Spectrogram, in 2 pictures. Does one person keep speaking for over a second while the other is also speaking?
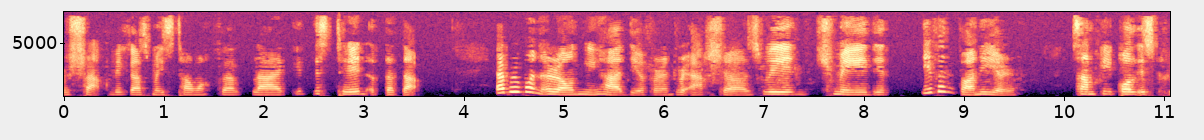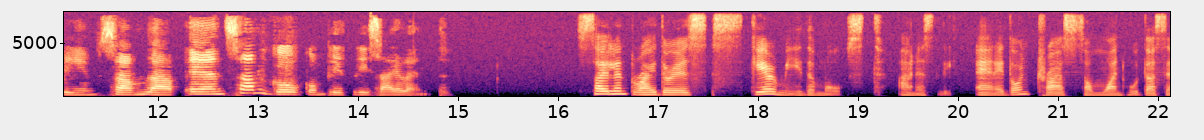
No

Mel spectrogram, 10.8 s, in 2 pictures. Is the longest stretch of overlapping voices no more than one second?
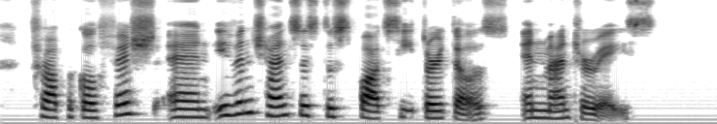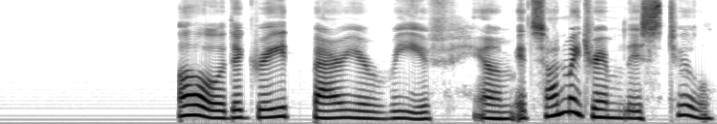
Yes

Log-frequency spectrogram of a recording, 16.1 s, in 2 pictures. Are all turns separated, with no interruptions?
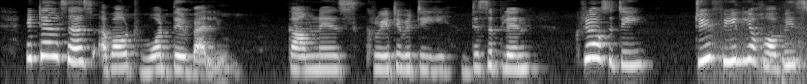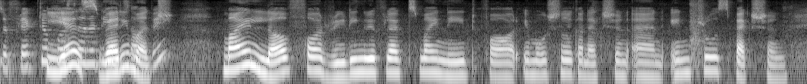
No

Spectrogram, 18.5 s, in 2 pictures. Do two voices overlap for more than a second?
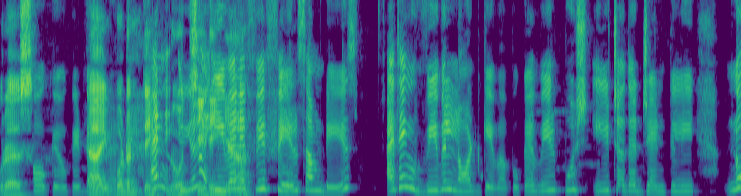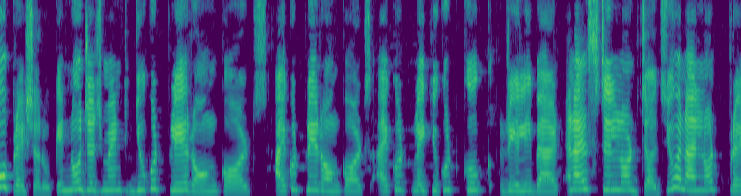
Yes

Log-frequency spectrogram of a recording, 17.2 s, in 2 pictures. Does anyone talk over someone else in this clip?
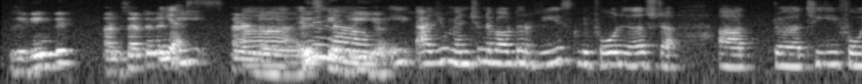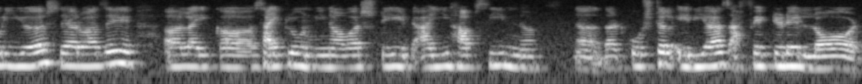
Yes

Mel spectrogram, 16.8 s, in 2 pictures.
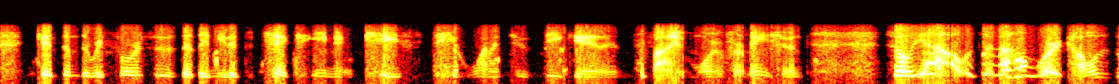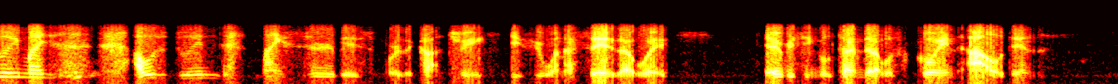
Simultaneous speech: No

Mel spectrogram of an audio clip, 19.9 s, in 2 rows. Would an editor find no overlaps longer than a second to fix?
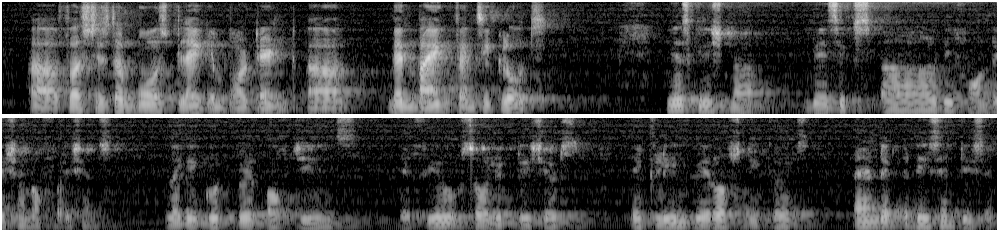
Yes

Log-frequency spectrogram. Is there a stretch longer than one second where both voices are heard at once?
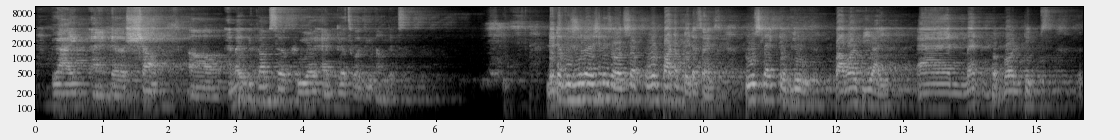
No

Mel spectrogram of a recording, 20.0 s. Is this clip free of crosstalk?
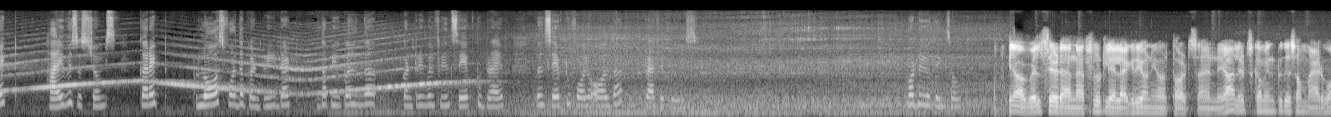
Yes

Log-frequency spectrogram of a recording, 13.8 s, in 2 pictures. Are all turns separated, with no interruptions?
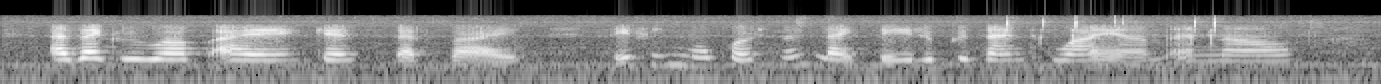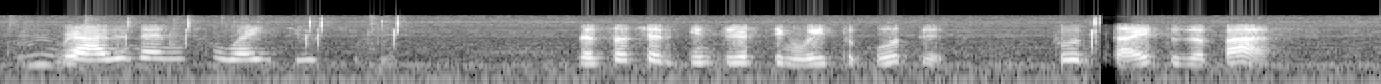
Yes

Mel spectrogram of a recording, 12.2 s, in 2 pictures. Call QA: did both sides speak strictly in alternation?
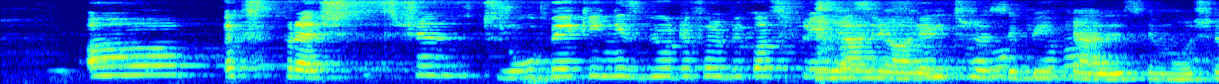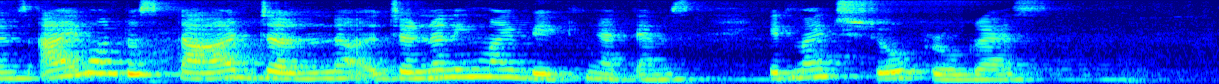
No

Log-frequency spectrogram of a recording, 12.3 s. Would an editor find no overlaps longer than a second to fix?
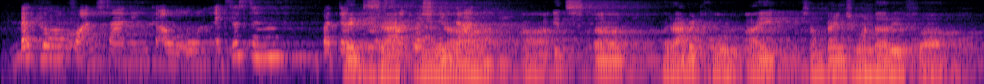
No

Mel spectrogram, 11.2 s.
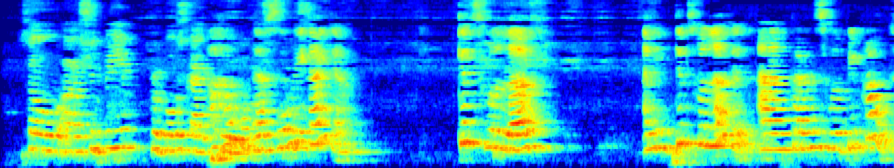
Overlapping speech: Yes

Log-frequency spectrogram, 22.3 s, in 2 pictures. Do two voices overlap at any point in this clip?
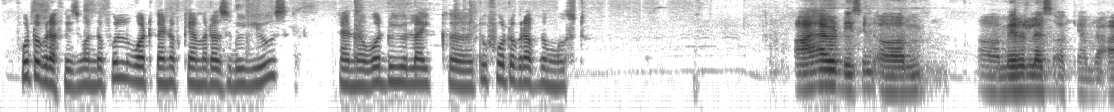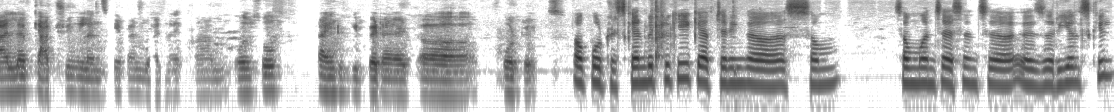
No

